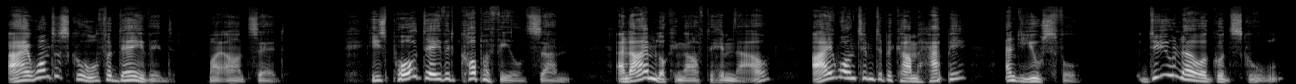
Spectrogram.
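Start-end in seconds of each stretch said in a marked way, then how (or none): 0.1-1.8 put-on higher, decided old aunt voice; brisk aunt. Aunt deciding David's schooling, brisk. 3.7-12.8 put-on higher, decided old aunt voice; brisk aunt. Aunt deciding David's schooling, brisk.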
